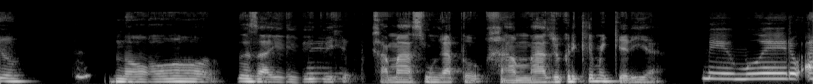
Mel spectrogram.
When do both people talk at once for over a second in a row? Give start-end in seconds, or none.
none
